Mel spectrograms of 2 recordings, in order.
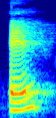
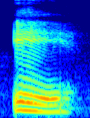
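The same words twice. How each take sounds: First: E said open, wide like "eh". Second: E said closed, tight like "ay" without glide. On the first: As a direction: open the mouth on E, "eh". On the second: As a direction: keep E closed and narrow. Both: Shown as a demonstration. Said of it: "You hear the difference?".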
